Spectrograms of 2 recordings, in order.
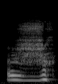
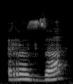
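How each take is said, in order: First: A single buzzing zh sound is made. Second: An r sound is followed by a z. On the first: The speaker calls it right. "it's ż. It's one sound" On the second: The speaker calls it wrong. "A lot of students pronounce R Z as rz. It's not rz"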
